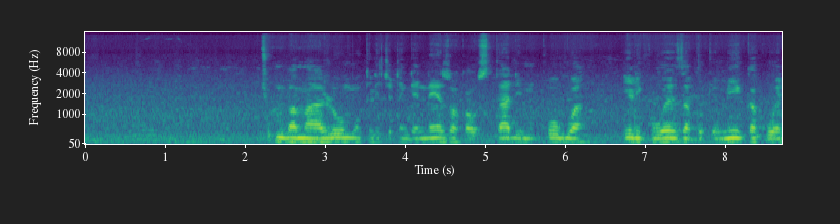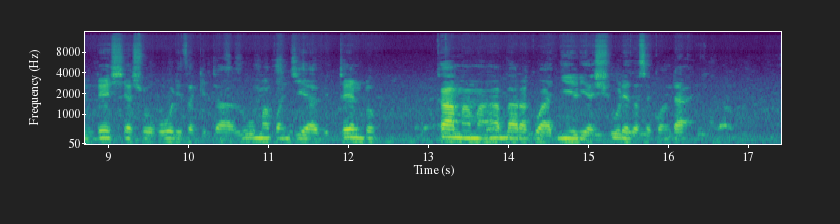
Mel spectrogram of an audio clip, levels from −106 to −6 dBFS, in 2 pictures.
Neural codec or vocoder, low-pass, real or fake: none; 14.4 kHz; real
